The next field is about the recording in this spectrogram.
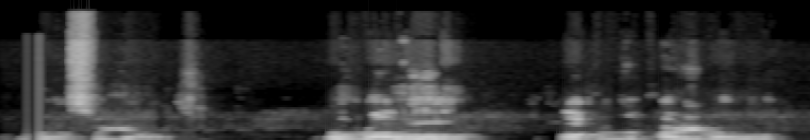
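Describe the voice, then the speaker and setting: A man's voice: mid-range voice, a little slow, warm tone, poor audio. Rambling casual man hosting a livestream. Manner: loose, rambling, lots of fillers. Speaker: host.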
